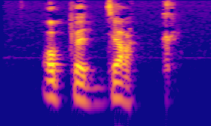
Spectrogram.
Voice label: "op 't dak", Dutch

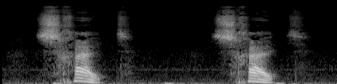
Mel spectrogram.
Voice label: "schuit", Dutch

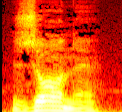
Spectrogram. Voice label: "zone", Dutch

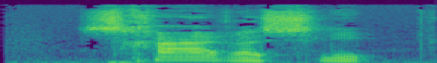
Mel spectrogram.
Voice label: "scharensliep", Dutch

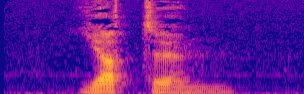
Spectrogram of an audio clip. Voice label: "jatten", Dutch

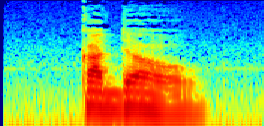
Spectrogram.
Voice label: "cadeau", Dutch

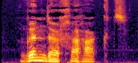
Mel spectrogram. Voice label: "rundergehakt", Dutch

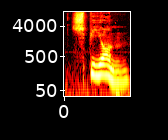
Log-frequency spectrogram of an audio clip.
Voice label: "spion", Dutch

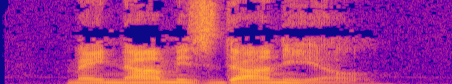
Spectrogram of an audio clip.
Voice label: mijn naam is, Dutch

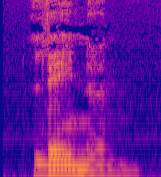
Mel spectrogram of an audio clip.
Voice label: "lenen", Dutch

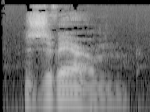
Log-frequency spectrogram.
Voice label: "zwerm", Dutch

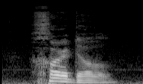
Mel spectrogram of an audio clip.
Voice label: "gordel", Dutch

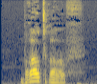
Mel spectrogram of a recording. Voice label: "broodroof", Dutch

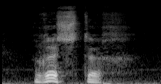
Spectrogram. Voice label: "rustig", Dutch

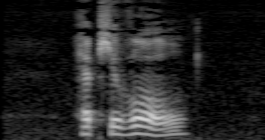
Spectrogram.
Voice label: heb je wol, Dutch

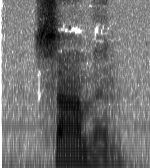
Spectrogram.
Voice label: "samen", Dutch

